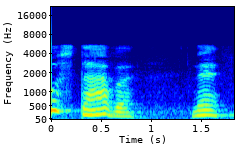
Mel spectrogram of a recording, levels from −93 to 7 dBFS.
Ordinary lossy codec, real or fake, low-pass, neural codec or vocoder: none; real; 5.4 kHz; none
